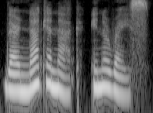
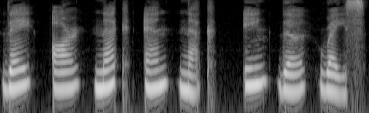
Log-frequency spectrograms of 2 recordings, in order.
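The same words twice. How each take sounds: First: Said in the usual way. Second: Slow, separated words, uncontracted; slow read-through. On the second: Shown as a demonstration. Teacher rereads the race sentence for learners, slow read-through. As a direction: read it word by word with clear gaps. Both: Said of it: "好，我们慢读一遍".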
